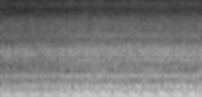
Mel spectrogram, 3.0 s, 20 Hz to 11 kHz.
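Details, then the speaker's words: Bobcat skid steer loader diesel idling after the repair, checked after 1–2 minutes: steady, even low rumble with no knocks, misses or squeals, and no error codes. It no longer cuts out. Normal idle. "I think is now no not Cod is coming now machine is okay"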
